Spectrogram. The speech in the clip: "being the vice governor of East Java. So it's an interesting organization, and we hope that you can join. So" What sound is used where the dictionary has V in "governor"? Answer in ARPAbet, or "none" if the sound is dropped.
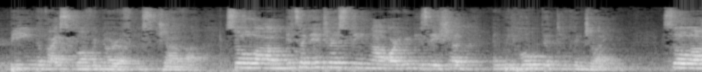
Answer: V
